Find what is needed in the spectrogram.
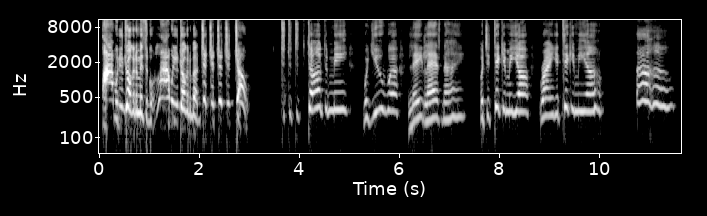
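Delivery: high, fast stammering rant; stuttering impression. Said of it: "But he sound like".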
